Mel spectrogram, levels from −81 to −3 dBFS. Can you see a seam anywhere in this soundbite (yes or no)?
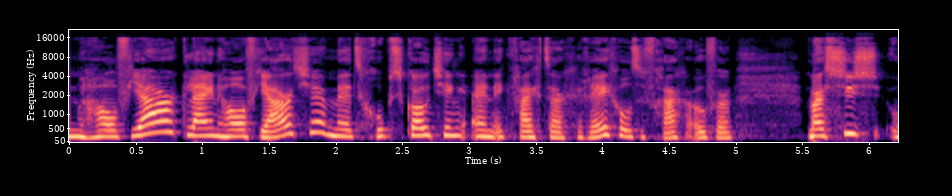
no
